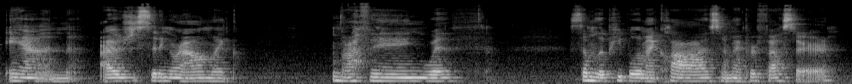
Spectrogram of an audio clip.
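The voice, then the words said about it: Choked-up, emotional voice. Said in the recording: “I'm getting a little choked up.”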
